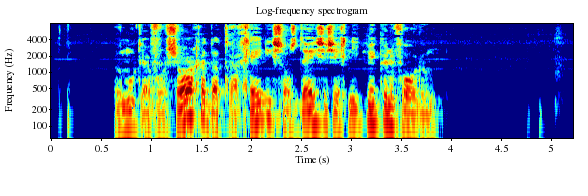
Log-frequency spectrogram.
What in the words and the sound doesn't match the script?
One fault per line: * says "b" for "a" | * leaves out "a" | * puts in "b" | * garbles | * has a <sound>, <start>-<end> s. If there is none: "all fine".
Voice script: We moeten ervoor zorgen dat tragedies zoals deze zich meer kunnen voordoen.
* puts in "niet"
